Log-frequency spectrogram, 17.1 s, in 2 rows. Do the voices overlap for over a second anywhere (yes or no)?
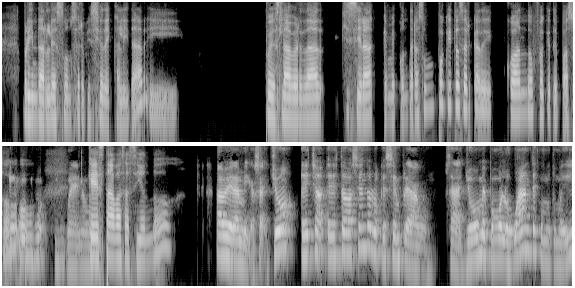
no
